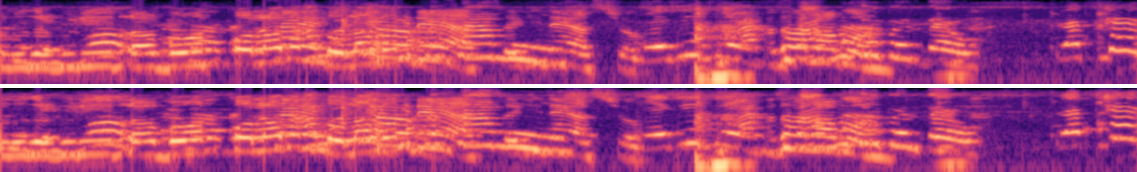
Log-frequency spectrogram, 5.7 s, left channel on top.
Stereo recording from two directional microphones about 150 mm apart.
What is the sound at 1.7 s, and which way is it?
Speech, 45° right (ahead or behind).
